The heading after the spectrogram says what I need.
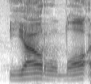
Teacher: Ya is light, ra is heavy, and dad is heavy.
